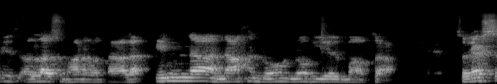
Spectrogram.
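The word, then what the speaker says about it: إنّا: And as I mentioned before, then when we combine, three noons are there, one is not pronounced. So what is pronounced is written as inna.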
